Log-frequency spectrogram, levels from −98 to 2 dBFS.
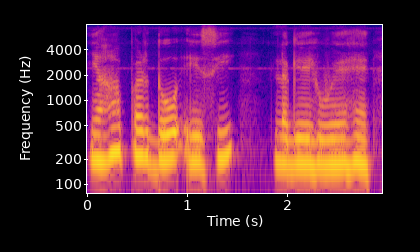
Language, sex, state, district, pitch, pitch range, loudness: Hindi, female, Jharkhand, Ranchi, 195 Hz, 175-210 Hz, -15 LUFS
